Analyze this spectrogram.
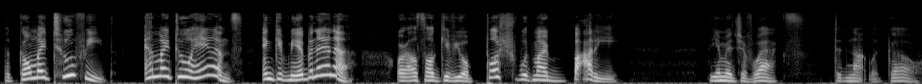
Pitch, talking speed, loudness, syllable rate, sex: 220 Hz, 210 wpm, -18 LUFS, 5.5 syllables/s, female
